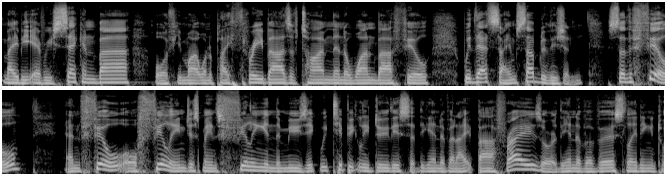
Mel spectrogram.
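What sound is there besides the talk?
None of the usual background noises is heard.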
